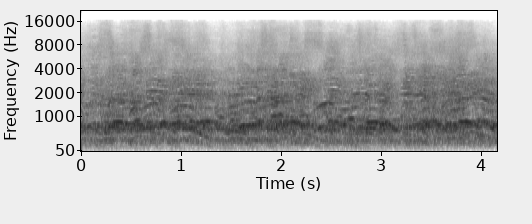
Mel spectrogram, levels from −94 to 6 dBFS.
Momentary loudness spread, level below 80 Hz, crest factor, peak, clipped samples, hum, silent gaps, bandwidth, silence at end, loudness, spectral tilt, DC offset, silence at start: 2 LU; -72 dBFS; 14 dB; -4 dBFS; under 0.1%; none; none; 16 kHz; 0 s; -17 LUFS; -2 dB/octave; under 0.1%; 0 s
